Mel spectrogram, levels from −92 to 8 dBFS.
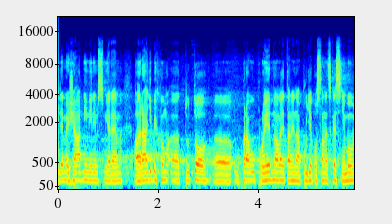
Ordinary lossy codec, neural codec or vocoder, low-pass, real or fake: Opus, 64 kbps; none; 14.4 kHz; real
